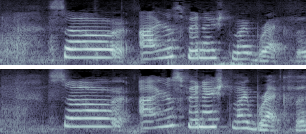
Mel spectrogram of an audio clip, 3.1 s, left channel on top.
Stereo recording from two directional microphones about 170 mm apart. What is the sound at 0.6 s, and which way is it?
A woman's voice, 15° right (ahead or behind).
